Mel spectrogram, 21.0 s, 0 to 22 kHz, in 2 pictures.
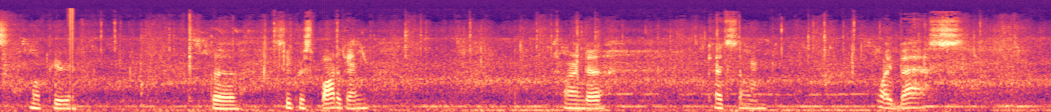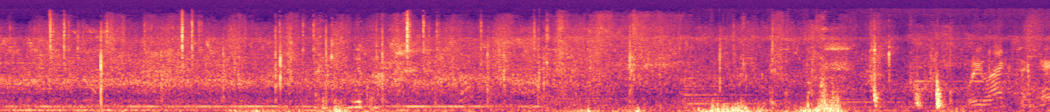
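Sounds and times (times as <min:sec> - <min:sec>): low rumbles: 0:00.0 - 0:21.0
steady low hum: 0:00.0 - 0:21.0
footsteps on concrete and rock: 0:00.7 - 0:21.0.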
